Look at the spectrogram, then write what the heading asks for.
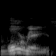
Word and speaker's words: mores: call the mores, now that word is spelled like the word more, M-O-R-E, but it's pronounced mores, and it's talking about the the culture agreement of values and of action.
